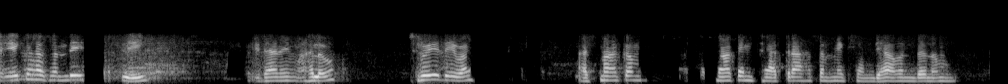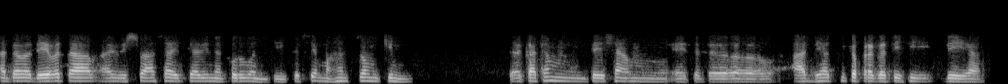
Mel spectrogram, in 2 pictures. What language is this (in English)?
Sanskrit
